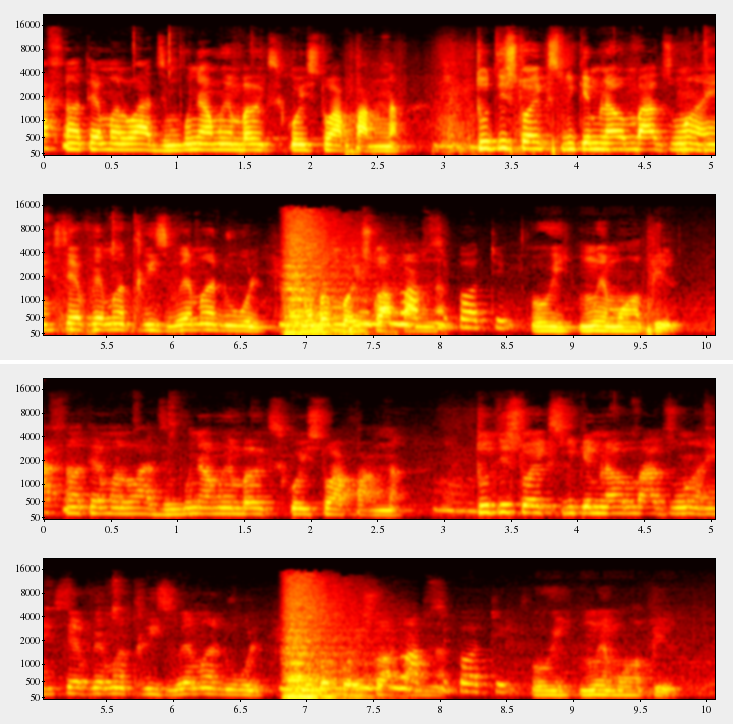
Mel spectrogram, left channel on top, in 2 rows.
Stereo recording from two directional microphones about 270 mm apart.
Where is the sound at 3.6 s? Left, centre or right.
Left.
